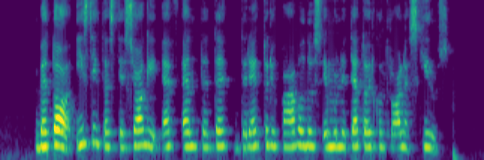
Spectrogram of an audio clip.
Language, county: Lithuanian, Vilnius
